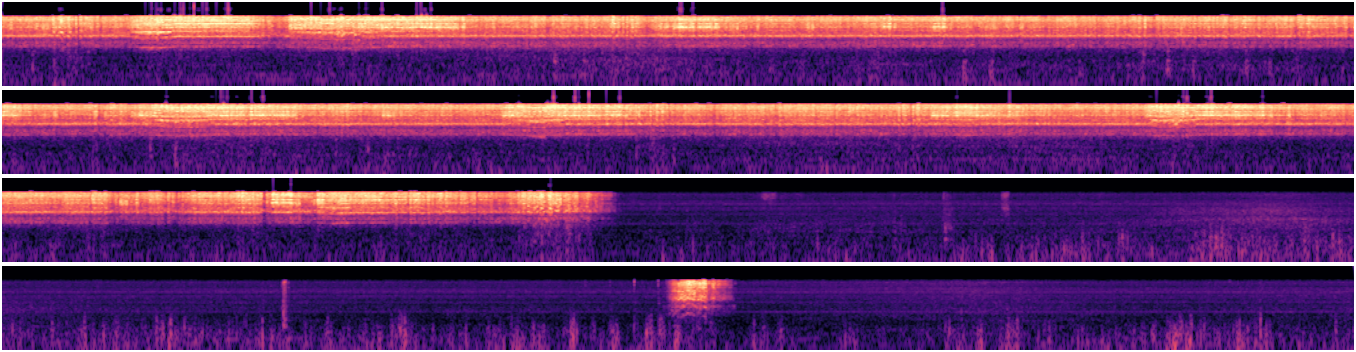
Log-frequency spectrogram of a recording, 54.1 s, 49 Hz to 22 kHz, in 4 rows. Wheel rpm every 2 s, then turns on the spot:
230, 220, 230, 240, 240, 230, 230, 230, 230, 230, 230, 230, 230, 230, 230, 230, 90, 0, 0, 0, 0, 0, 0, 10, 0, 0, 0.
none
